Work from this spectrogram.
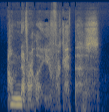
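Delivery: hissing. Reading a story: a bleeding, wounded man hisses at Frank. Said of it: "he hissed at Frank".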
